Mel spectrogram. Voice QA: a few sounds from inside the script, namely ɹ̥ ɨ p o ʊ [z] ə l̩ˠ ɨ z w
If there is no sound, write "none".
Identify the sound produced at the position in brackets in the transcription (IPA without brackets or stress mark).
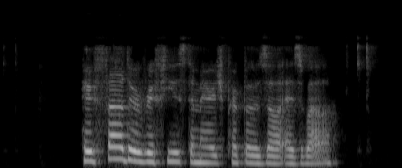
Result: z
